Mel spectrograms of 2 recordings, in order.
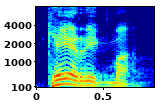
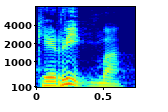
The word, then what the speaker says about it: kerygma: Kerygma. The accent, it should be there, the first syllable. Kerygma, not kerygma. That's wrong.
